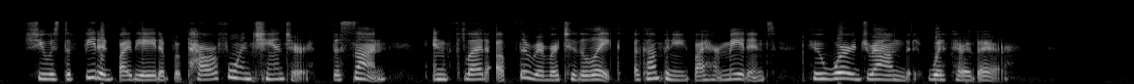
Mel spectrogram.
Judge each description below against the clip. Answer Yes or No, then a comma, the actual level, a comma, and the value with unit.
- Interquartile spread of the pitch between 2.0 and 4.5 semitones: Yes, average, 3.1 semitones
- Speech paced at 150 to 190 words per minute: Yes, average, 160 wpm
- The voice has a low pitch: No, high, 235 Hz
